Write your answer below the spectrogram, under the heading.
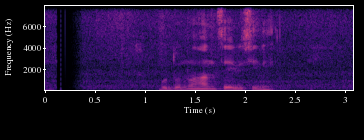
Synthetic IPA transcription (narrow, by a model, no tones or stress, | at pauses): bud̪ʱunʋɐɦanseʋisini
